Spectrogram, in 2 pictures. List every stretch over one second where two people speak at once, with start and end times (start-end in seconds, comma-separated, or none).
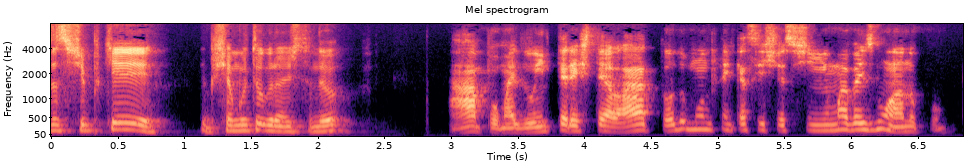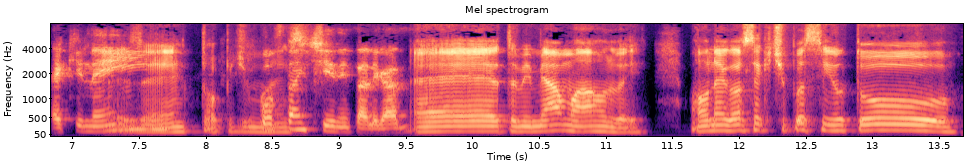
none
